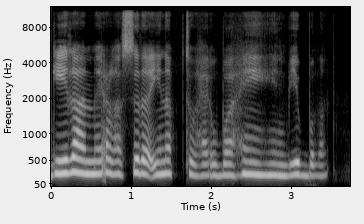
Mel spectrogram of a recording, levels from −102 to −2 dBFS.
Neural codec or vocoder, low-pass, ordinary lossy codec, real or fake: codec, 16 kHz in and 24 kHz out, 0.9 kbps, LongCat-Audio-Codec, four codebook decoder; 10.8 kHz; none; fake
